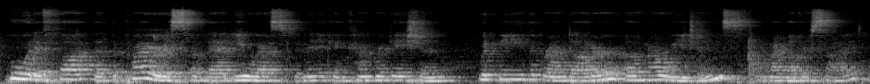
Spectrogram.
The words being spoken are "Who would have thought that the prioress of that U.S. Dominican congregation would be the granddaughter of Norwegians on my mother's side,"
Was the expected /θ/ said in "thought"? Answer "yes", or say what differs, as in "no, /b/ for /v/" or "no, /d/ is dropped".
yes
